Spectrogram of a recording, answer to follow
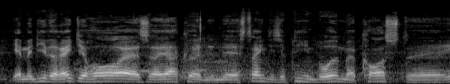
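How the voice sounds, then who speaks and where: A man's fairly slow, fairly evenly intoned speech comes through noticeable background noise. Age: 30s. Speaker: kickboxer. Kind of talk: casual interview.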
